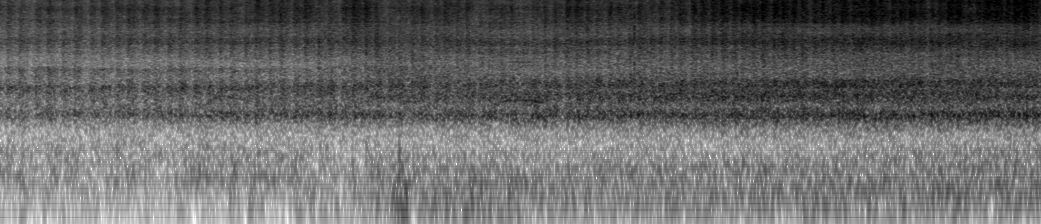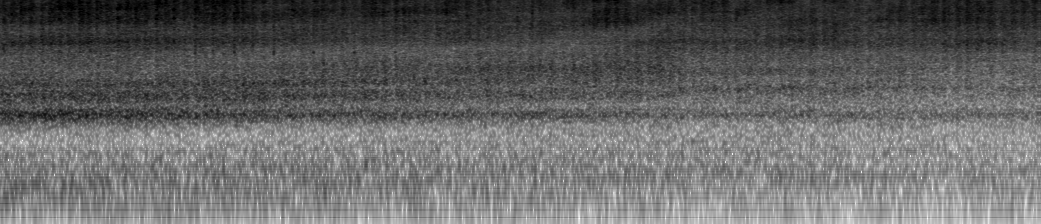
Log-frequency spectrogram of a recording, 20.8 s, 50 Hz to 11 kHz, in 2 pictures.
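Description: Train number 1 departing at a steam and power show, a steady loud rolling rumble with faint clickety-clack of railcars moving past, sustained without speech.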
